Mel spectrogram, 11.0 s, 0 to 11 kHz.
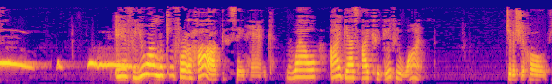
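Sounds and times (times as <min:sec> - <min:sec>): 
owl hooting: 0:00.0 - 0:02.9
speech: 0:02.3 - 0:08.5, 0:10.1 - 0:11.0.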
